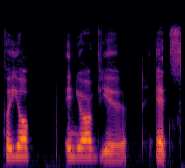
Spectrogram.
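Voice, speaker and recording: Low-voiced woman asking questions. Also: clear, resonant tone, no room sound. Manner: questioning, halting restarts. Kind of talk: casual podcast chat.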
